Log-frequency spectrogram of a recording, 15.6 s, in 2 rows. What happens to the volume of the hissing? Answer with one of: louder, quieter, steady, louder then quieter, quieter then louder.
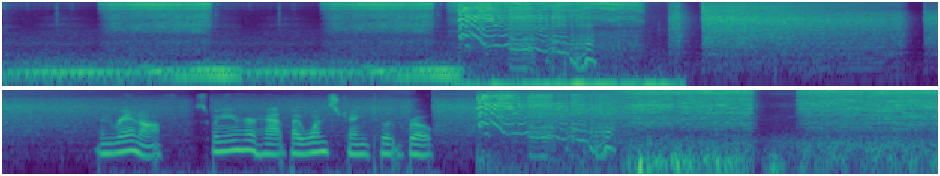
quieter then louder.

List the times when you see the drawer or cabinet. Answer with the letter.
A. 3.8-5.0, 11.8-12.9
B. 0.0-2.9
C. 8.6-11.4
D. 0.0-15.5
A.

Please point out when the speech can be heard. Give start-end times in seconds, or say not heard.
8.6-11.4.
